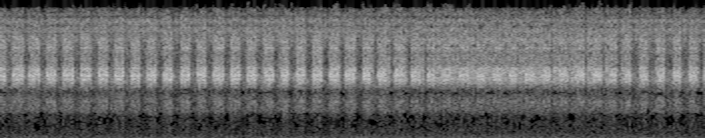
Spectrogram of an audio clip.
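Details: High, grating cicada song in Provence, southern France, during summer: rhythmic buzzing pulses about three per second, briefly smoothing into a continuous drone midway, no other sounds.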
